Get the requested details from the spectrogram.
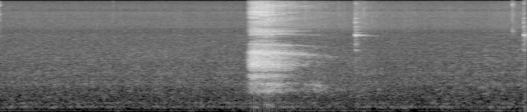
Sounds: Sigh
